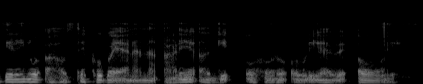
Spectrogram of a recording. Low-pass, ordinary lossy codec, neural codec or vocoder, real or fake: 7.2 kHz; none; codec, 16 kHz, 4 kbps, FreqCodec, larger model; fake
